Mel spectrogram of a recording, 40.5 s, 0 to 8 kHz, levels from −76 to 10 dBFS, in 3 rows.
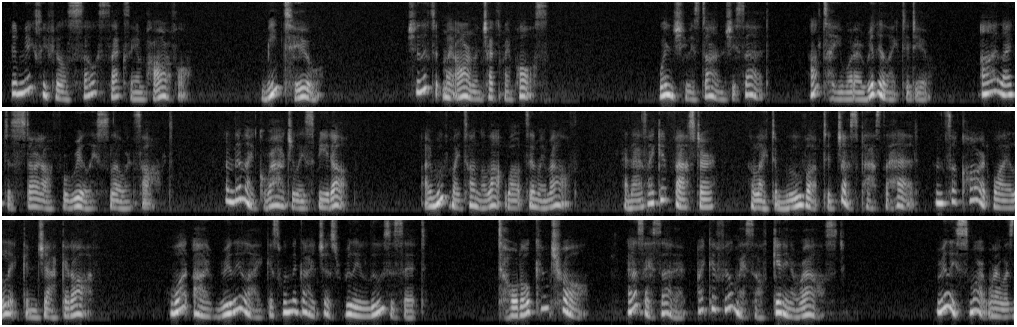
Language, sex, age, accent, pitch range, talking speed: English, female, 20-39, American, 170-255 Hz, 165 wpm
